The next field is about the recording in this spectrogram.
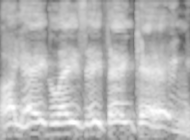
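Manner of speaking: mock very high, very slow, ragged, rough screaming. Retelling a man dragged out of a bar by bouncers, retelling him screaming.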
